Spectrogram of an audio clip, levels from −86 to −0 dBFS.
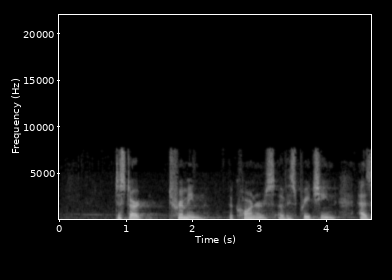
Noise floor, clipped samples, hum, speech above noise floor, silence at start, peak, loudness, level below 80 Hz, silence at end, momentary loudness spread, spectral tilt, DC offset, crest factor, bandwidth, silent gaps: -59 dBFS; under 0.1%; none; 29 dB; 0.85 s; -10 dBFS; -31 LUFS; -60 dBFS; 0 s; 16 LU; -4.5 dB/octave; under 0.1%; 22 dB; 8 kHz; none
